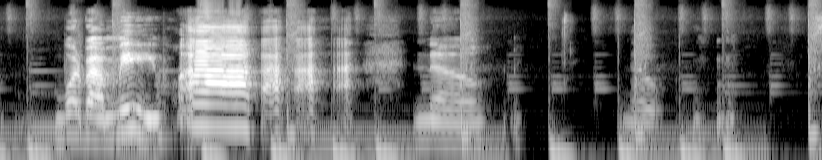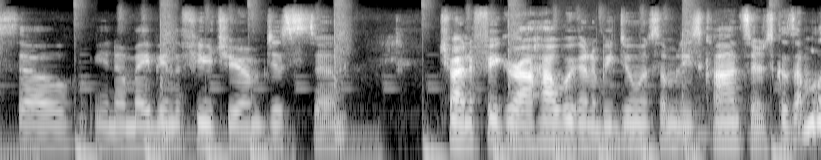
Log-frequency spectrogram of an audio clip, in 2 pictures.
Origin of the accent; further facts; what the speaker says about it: United States; moved away; Being American and being from a small town in America, and Americans, we talk to everybody anyway.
